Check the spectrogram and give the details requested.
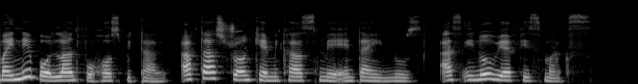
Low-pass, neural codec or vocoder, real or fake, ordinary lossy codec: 10.8 kHz; none; real; none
